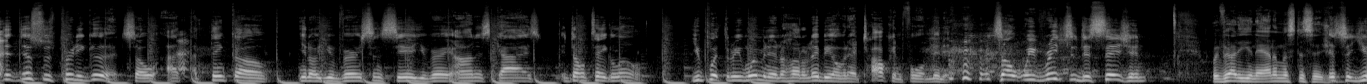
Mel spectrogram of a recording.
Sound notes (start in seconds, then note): 9.2 audience and bachelorettes laugh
